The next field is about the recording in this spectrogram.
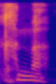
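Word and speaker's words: חנה: 칸나는 영어로 헤나라고 읽는데 H-A-N-N-A-H, 여기 있는 요 따개시 요 점 때문에 n이 두 개 들어가 있는 걸 이렇게 보이죠. 근데 정확하게 읽으면 칸나야, 칸나, ch 사운드가 나죠.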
